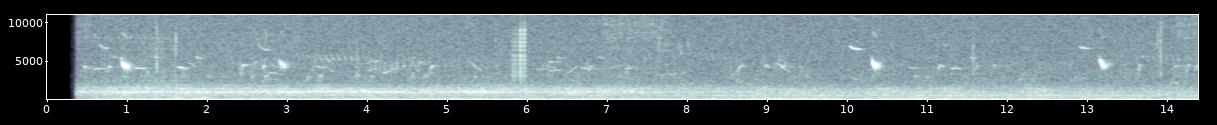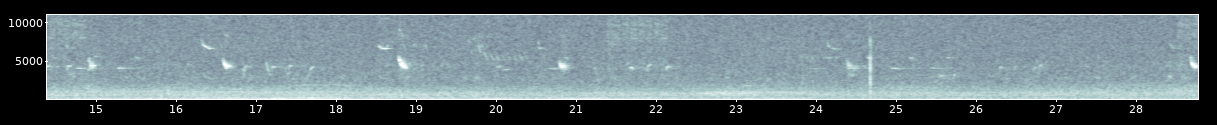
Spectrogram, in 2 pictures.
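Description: Faint outdoor ambience with short, high bird chirps scattered every second or two, and one sharp click about six seconds in.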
